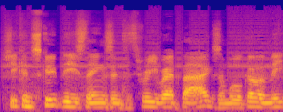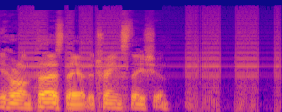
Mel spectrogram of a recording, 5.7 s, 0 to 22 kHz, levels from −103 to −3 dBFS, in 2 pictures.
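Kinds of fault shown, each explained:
Computer activity noise: Processor, graphics or mouse load shifts the ground shared with the audio circuit. Here it is a noise pulsing around 100 times a second, roughly 20 dB below the speech. It persists throughout, following the computer rather than the talker.
Channel delay (comb filtering): One channel arrives around 20 ms late, and the two are mixed to mono. Shared content cancels at regularly spaced frequencies, starting near 20 Hz. The speech sounds rough and slightly doubled throughout.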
